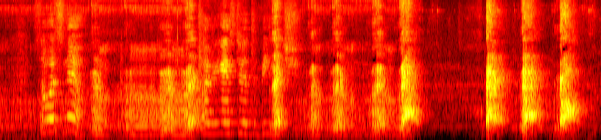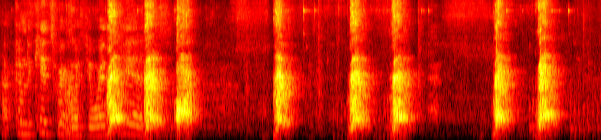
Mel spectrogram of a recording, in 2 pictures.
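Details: Buster, a pet bulldog, barking at a camera once it is switched on; a few seconds of mixed voicing and low grumbles, then short sharp barks repeated in loose pairs and singles about every second, indoors.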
